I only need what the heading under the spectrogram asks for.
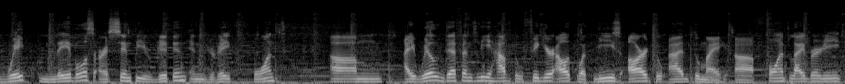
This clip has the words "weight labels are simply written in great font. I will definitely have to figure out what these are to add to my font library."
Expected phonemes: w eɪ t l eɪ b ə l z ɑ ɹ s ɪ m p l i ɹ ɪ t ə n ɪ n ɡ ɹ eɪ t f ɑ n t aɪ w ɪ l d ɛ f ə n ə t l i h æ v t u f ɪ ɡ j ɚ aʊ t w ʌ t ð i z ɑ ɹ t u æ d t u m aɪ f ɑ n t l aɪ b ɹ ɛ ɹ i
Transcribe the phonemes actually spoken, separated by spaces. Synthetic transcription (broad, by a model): w eɪ t l eɪ b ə l s ɑ ɹ s ɪ m p l i ɹ ɪ t ə n ɪ n ɡ ɹ eɪ t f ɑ n t aɪ w ɪ l d ɛ f ə n ə t l i h æ v t u f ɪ ɡ j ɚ aʊ t w ʌ t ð i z ɑ ɹ t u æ d t u m aɪ f ɑ n t l aɪ b ɹ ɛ ɹ i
